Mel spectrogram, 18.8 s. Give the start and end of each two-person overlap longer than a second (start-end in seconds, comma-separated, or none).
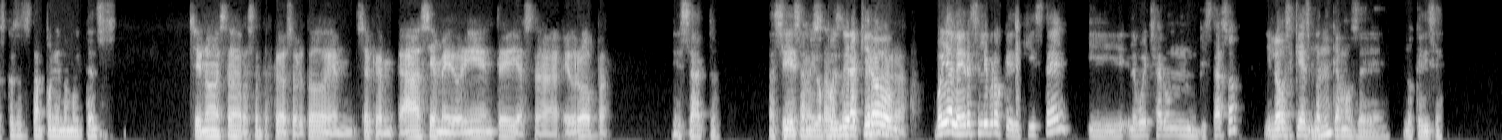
9.7-11.3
